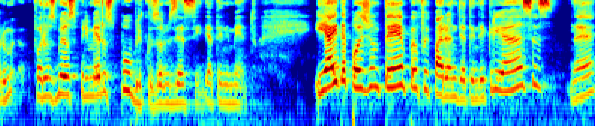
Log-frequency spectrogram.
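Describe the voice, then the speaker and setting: Over a silent background in a very clean recording, a woman with a fairly high pitch talks at a moderate pace, making very wide pitch swings and big swings in loudness. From Brazil, Pernambuco (Recife). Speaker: psychologist and psychoanalyst. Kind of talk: interview conversation.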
